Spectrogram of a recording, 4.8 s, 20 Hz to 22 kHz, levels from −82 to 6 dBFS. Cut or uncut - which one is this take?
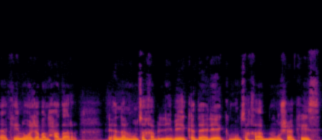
uncut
